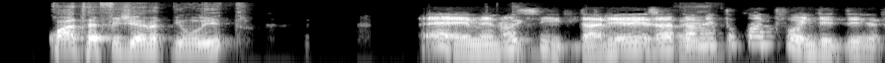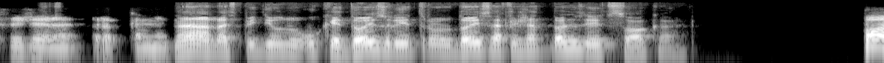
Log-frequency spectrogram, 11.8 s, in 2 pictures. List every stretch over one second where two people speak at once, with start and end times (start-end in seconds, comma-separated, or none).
none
